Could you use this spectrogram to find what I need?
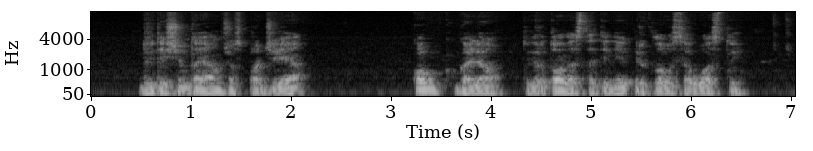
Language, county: Lithuanian, Vilnius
